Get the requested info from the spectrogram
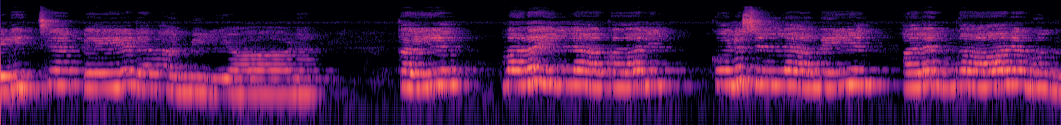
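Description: A young girl singing a Malayalam song solo and unaccompanied, in long held notes with a slight waver, phrase by phrase, with short breaks for breath; the longest break comes about three seconds in.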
